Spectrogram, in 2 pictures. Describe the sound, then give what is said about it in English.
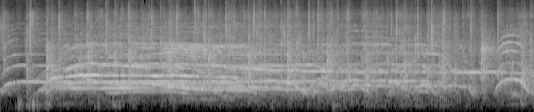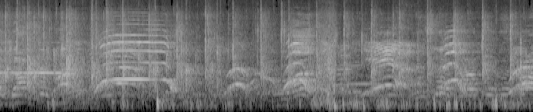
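A church audience claps steadily throughout in praise to welcome a minister coming up to preach, with dense, irregular hand claps mixed with loud cheering and shouting voices, some rising and falling in pitch, before the noise tapers slightly toward the end. “As I present to some and introduce to others, y'all give this man of God a hand clap of praise as he come.”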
